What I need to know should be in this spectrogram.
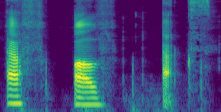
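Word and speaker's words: f(x): When you see this notation here, that is pronounced f of x.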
